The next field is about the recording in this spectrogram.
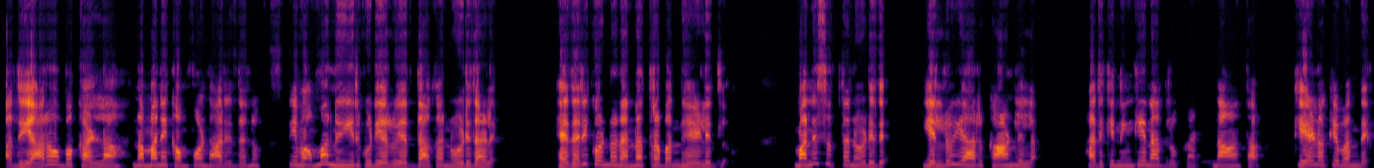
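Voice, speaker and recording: A woman's voice: fairly high pitch, fairly even intonation, moderate pace, fairly bright tone, dry recording, natural voice. A woman voicing a stern, questioning father. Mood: concerned. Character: stern protective father, middle-aged man, questioning.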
